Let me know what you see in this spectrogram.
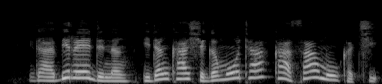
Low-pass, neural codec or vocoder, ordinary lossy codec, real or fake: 10.8 kHz; none; MP3, 32 kbps; real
